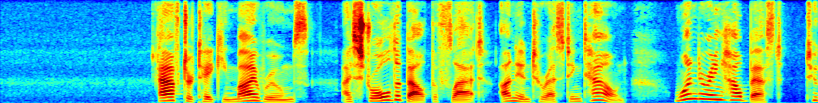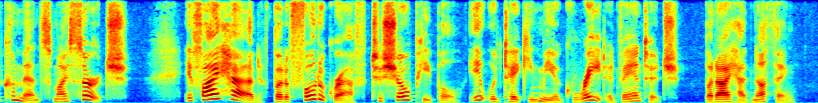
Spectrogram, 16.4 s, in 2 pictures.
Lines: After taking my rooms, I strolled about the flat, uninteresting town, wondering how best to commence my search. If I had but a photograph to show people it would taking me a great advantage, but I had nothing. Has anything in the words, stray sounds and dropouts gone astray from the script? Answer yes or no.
no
